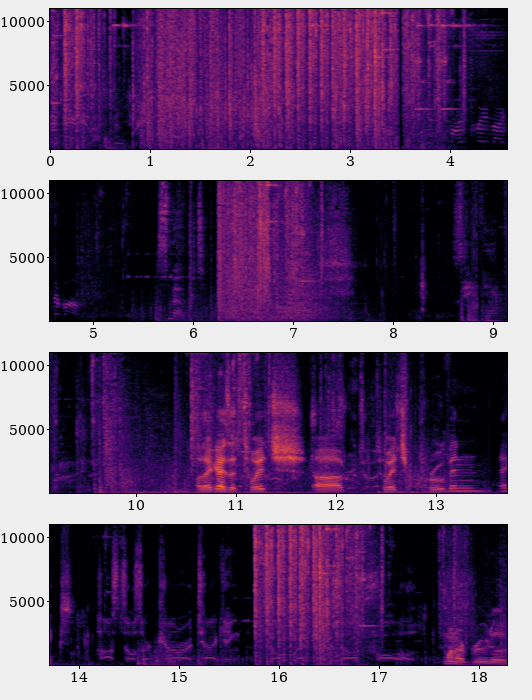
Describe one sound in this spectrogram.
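Rapid bursts of gunfire crackle loudly.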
